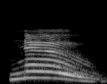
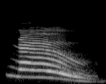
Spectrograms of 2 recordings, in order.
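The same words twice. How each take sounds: First: It is said plainly, without drama. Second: It is said in an exaggerated, dramatic way.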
